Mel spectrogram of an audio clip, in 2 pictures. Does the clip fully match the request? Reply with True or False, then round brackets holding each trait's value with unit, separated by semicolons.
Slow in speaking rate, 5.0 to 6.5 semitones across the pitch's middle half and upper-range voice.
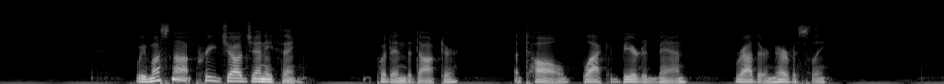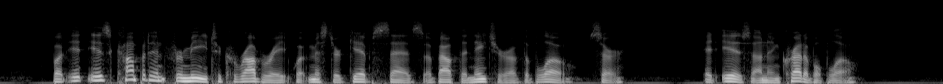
False (125 wpm; 5.5 semitones; 105 Hz)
